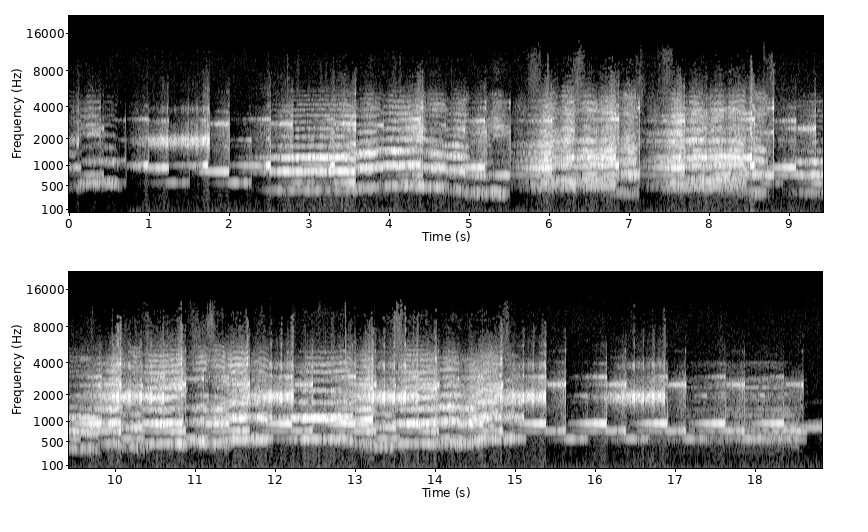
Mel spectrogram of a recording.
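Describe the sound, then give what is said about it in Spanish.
A children's song about a cat played backwards: warbling, reversed vocals and melody with odd swelling and gliding tones, loud and continuous for nearly twenty seconds, with no one talking over it. “al derecho y al revés, como el gato de la canción, que sonaría así si la ponemos al revés.”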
